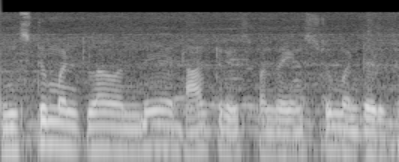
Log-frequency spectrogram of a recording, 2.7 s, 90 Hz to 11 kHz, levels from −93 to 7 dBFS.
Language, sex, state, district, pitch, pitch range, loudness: Tamil, male, Tamil Nadu, Namakkal, 125 Hz, 110-130 Hz, -16 LUFS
